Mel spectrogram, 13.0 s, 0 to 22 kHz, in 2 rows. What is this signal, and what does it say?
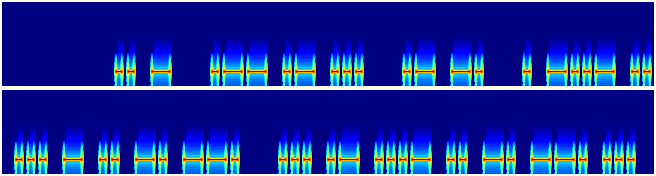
Morse code, heard as a keyed tone, about 20 wpm, 700 Hz. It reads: IT WAS AN EXISTING SAVINGS
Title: Sentences from Top 1500 Words 20wpm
